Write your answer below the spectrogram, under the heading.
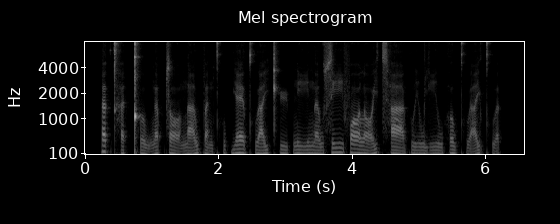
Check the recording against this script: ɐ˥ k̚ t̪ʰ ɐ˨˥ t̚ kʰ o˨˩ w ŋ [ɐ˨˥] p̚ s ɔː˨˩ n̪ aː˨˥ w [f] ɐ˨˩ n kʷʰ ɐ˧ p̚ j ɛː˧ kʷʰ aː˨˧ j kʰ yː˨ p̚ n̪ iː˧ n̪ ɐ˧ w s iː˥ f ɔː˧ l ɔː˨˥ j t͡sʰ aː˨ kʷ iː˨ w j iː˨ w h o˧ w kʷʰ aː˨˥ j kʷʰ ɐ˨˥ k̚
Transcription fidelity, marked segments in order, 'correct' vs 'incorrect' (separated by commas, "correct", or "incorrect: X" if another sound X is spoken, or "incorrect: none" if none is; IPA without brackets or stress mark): correct, incorrect: p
